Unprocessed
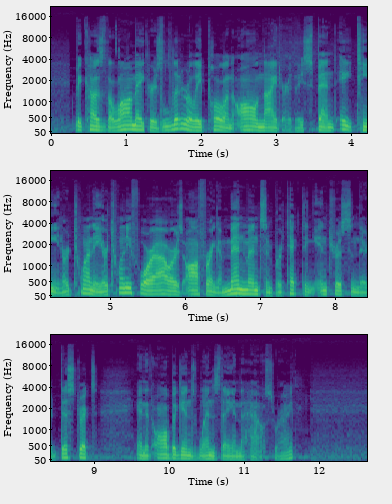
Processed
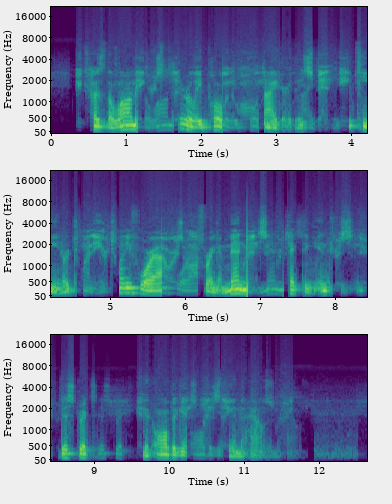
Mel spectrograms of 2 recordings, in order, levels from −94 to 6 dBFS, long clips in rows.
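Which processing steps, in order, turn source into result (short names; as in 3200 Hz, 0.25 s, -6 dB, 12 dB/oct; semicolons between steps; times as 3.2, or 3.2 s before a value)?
nonlinear frequency compression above 1400 Hz 1.5:1; notches 50/100/150/200/250/300/350/400 Hz; in parallel at -7.5 dB: sample gate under -32.5 dBFS; on the sum: LFO high-pass square 0.88 Hz 230–2400 Hz; on a send: echo 0.486 s -21 dB; on the sum: gain -1 dB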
